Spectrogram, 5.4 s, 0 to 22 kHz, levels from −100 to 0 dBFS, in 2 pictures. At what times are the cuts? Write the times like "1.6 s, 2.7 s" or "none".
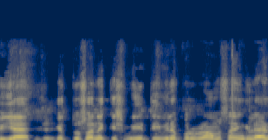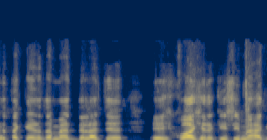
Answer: none

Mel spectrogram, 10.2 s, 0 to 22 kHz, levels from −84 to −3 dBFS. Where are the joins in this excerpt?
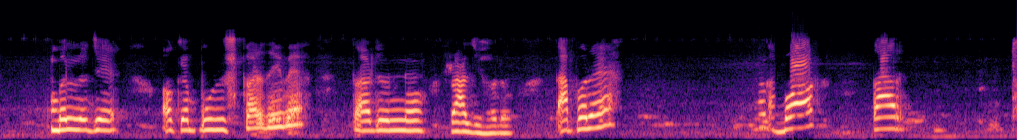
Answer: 7.7 s

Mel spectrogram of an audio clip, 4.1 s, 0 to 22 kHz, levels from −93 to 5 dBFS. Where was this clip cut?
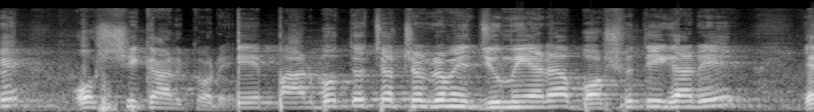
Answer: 1.3 s

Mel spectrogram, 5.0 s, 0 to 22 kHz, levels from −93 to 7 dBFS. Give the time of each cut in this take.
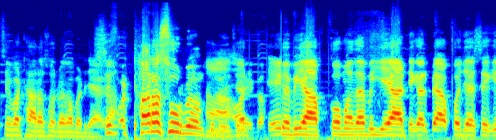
2.7 s

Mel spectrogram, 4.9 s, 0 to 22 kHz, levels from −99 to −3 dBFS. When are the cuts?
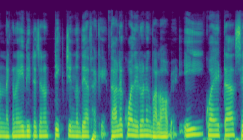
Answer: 3.9 s

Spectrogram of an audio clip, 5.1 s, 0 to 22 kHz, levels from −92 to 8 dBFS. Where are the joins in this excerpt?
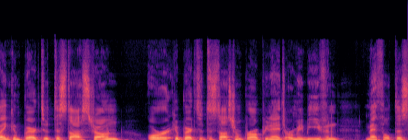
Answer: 2.1 s

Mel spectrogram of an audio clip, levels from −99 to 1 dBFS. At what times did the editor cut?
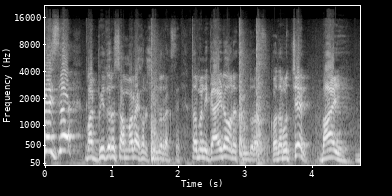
none

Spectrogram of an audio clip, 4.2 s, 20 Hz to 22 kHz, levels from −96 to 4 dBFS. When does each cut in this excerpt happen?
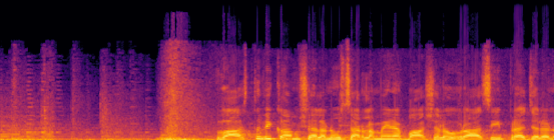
1.3 s

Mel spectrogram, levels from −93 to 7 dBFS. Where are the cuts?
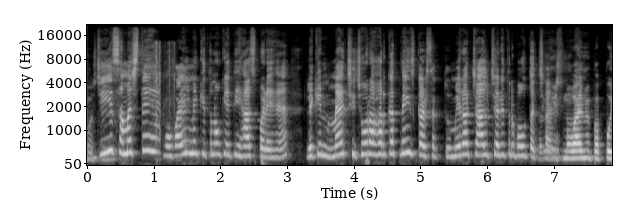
1.1 s

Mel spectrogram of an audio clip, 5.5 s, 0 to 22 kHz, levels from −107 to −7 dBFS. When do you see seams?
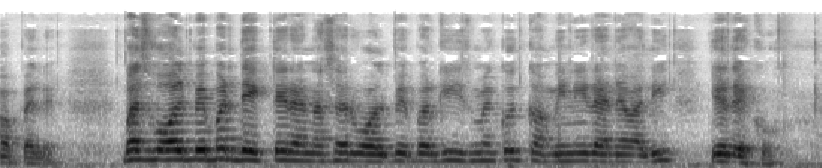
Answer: none

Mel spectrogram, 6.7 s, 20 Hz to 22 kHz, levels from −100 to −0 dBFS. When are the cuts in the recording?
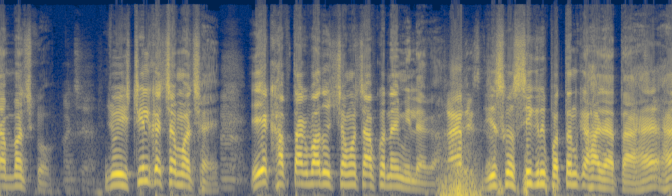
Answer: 4.6 s

